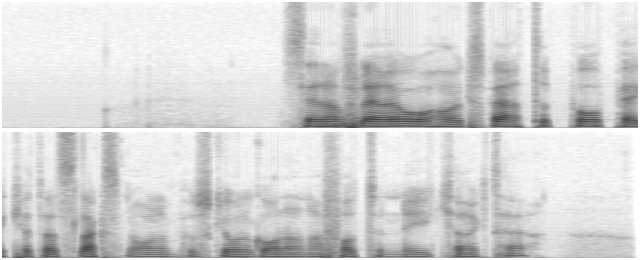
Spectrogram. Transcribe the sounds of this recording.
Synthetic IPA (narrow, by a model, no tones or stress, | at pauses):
seːd̪anfleːɾaoːɾɦaɾɛkspæʈəɾpʰoːpʰeːkʰat̪at̪slaksmoːlənpʰɔskuːlɡoːd̪anhafɔt̪ʰːɛnːyːkʰaɾakt̪ʰæːɾ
